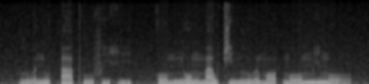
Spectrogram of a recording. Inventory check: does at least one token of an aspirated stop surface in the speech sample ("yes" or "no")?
yes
